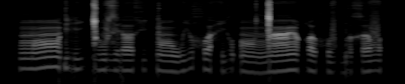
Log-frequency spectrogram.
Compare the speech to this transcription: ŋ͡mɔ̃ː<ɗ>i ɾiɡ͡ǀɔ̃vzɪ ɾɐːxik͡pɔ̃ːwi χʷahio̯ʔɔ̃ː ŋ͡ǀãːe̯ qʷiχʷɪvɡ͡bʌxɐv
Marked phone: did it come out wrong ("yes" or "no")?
no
